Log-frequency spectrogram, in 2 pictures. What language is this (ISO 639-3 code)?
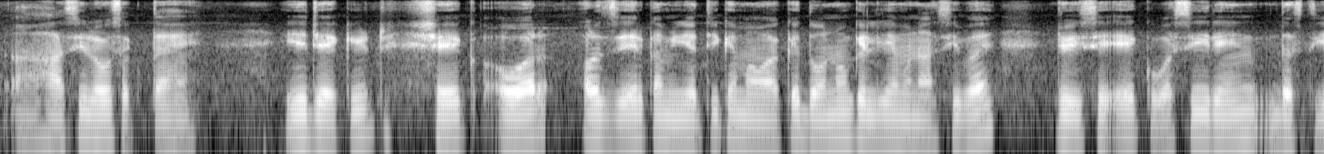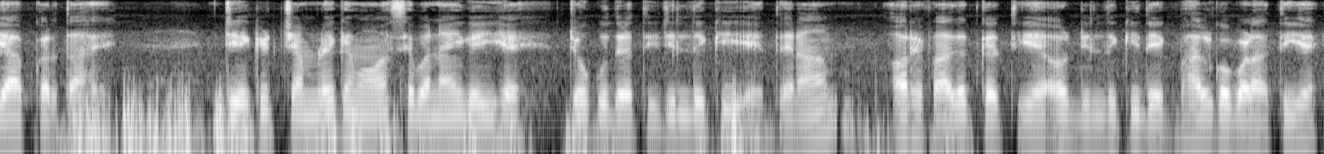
urd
